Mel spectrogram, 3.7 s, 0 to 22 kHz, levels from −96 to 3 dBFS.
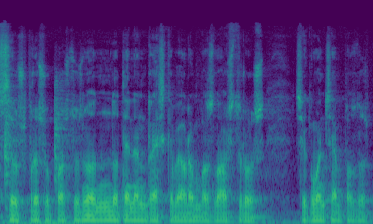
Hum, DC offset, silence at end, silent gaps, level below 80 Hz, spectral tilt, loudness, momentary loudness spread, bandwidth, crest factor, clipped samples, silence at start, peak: none; under 0.1%; 0 s; none; -38 dBFS; -5 dB/octave; -30 LUFS; 6 LU; 14 kHz; 16 dB; under 0.1%; 0 s; -14 dBFS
